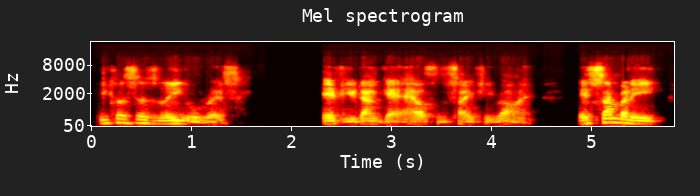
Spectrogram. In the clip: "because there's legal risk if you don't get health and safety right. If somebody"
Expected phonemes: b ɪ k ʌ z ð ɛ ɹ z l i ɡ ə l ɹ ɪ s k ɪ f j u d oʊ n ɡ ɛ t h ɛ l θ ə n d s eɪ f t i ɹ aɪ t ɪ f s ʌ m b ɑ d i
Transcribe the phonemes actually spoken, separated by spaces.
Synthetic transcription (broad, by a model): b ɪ k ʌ z ð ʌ z l i ɡ ə l ɹ ɪ s k ɪ f j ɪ d oʊ n ɡ ɛ t h ɛ l θ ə n s eɪ f t i ɹ aɪ t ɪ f s ʌ m b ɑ d i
